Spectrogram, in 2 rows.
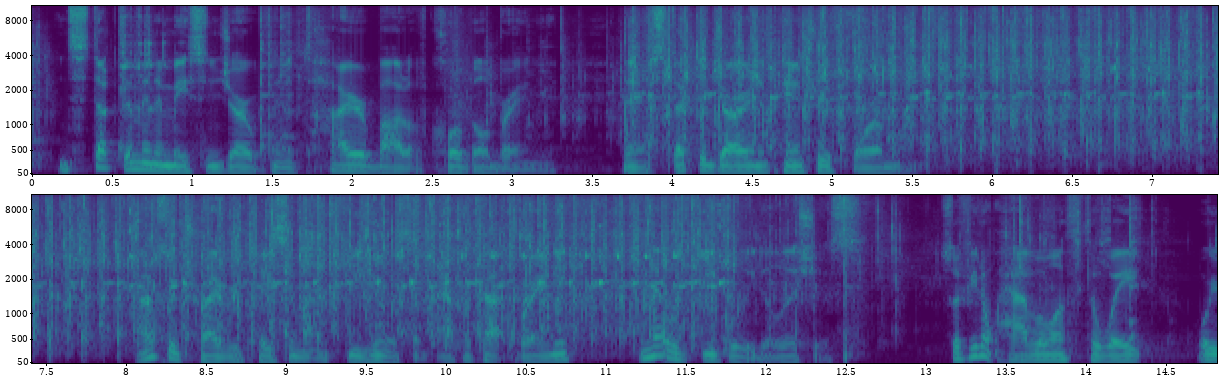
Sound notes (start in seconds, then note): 5.9 cocktail shaker clanking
